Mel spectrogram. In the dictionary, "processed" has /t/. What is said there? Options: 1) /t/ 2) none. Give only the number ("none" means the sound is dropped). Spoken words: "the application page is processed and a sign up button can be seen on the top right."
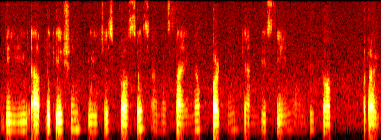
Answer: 2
